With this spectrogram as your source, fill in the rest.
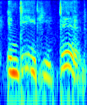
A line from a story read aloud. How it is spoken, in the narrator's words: cried Miss Peyton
